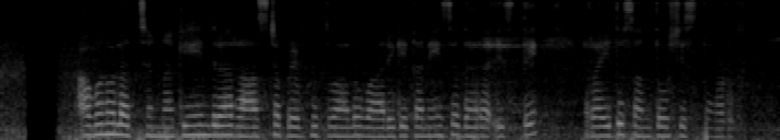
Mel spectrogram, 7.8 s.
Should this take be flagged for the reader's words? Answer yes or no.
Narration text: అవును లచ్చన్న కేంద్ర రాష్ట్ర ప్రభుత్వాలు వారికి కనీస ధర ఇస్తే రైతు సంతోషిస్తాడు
no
